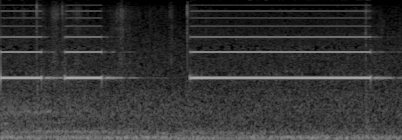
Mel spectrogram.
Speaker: you hear that beeping okay all meters work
